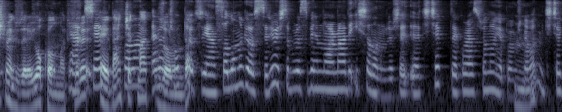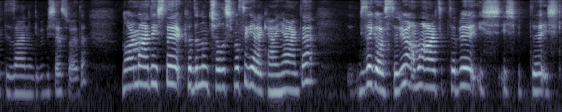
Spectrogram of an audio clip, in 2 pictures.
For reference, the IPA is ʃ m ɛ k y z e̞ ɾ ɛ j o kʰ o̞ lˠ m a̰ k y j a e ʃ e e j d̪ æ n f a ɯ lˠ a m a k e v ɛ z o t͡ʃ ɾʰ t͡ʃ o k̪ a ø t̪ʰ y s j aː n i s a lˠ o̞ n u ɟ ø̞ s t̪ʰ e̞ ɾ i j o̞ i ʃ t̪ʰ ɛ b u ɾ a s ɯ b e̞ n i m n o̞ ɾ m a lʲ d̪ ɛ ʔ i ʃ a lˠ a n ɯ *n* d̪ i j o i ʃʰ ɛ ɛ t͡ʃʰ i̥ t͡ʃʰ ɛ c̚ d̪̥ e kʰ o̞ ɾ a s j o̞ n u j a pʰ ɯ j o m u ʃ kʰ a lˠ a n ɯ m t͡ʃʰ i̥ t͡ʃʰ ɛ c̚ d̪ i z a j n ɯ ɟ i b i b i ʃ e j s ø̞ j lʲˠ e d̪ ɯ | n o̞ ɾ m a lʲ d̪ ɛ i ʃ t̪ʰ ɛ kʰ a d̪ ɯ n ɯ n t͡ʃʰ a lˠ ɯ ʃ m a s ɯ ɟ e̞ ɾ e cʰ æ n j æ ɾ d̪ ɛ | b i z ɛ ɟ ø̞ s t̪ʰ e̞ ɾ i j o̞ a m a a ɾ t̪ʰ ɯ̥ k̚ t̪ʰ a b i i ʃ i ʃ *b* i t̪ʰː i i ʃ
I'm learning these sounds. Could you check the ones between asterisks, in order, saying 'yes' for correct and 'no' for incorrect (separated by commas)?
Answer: no, yes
